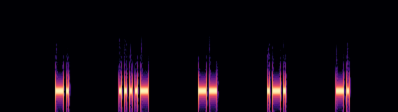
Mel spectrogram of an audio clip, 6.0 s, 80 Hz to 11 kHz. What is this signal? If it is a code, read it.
Morse code, heard as a keyed tone, about 31 wpm, spaced as for 10 wpm, 700 Hz. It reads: N4MRN
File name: Lesson 18g - Letter m - Call Signs 30wpm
